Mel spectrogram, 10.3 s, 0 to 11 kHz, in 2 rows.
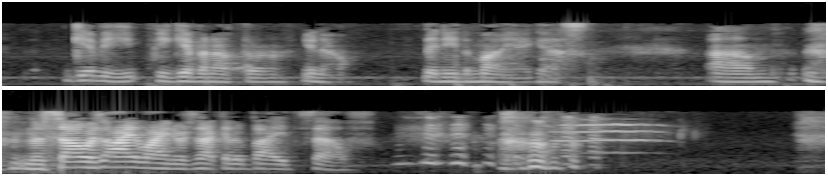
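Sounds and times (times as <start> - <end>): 
speech: 0.4 - 3.8, 4.4 - 9.0
cat meowing outside a window: 8.6 - 9.4.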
